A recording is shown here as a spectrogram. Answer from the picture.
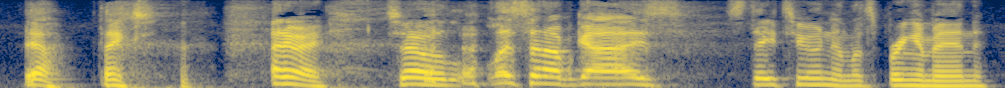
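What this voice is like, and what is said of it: Higher-pitched, weakened sick voice. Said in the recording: “I'm a little bit sick. Have somewhat lost my voice, which is why I sound more like a little girl than I normally do.”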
